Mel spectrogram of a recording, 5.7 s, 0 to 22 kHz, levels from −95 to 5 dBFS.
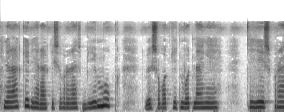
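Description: Throughout, the speech carries smeared, low-bitrate artefacts, likely low-bitrate audio saved at a high bitrate, consistent with 32 kbit/s AAC re-encoded as 256 kbit/s MP3. From 4.25 s, just after "soqop kit mot nange", to the end, a 100 Hz buzz follows the speech level. This is a filter restarted on every block: each block starts from silence with a small transient. At 4.58 s a slight jump marks a dropped buffer, likely an overrun, where a millisecond or two of audio was overwritten and the two sides were spliced together.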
